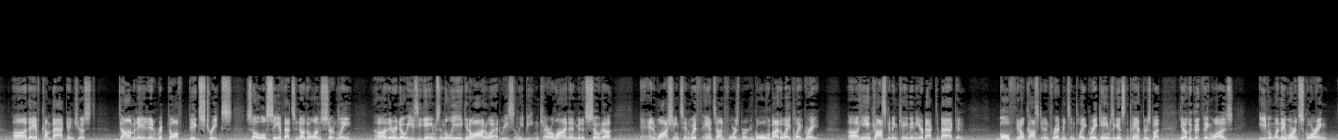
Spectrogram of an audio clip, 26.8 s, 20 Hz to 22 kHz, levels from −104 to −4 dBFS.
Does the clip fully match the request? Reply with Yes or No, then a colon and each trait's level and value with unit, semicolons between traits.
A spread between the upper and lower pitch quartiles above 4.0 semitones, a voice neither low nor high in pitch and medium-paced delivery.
No: average, 2.8 semitones; medium, 165 Hz; average, 195 wpm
